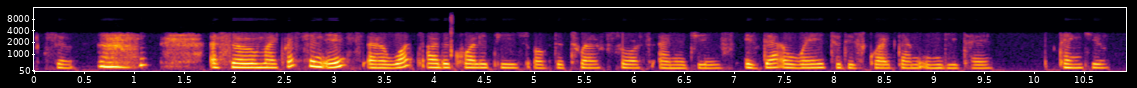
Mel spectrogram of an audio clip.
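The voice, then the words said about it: Speaks with a noticeable accent. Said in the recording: “I love her accent. It's so beautiful.”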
